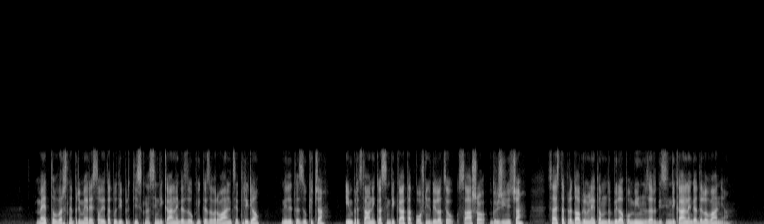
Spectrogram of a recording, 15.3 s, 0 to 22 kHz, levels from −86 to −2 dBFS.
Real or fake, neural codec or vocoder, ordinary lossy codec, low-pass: fake; codec, 16 kHz, 2 kbps, FunCodec, trained on Chinese and English, 25 frames a second; Opus, 64 kbps; 7.2 kHz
